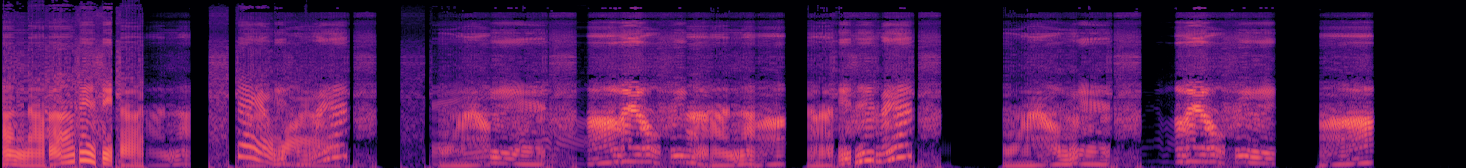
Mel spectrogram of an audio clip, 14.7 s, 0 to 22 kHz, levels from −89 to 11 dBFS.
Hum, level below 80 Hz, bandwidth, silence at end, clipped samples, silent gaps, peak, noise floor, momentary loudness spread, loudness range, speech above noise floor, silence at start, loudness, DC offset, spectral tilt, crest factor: none; -46 dBFS; over 20 kHz; 0.95 s; under 0.1%; none; -4 dBFS; -85 dBFS; 16 LU; 4 LU; 62 dB; 0 s; -22 LUFS; under 0.1%; -3.5 dB/octave; 20 dB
